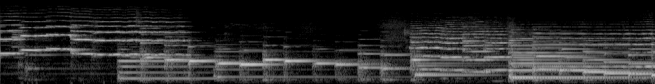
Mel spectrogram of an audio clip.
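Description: Violin and digital piano playing a classical duet, the violin holding long bowed notes over the piano's chords.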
